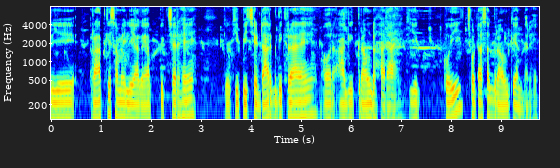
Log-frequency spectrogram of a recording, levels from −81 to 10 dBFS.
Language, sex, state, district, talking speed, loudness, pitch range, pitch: Hindi, male, West Bengal, Alipurduar, 165 wpm, -20 LUFS, 105-115 Hz, 110 Hz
